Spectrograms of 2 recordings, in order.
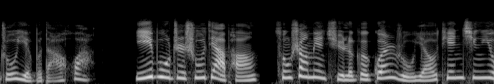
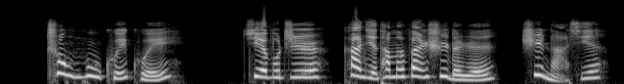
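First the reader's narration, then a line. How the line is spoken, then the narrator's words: Princess, cold sneering question. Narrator (Chinese): 公主闻言冷笑，问杨夫人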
